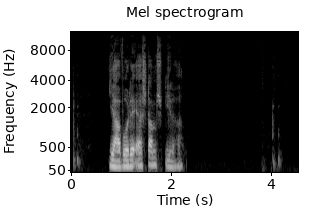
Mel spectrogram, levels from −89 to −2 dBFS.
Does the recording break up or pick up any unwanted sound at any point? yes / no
no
